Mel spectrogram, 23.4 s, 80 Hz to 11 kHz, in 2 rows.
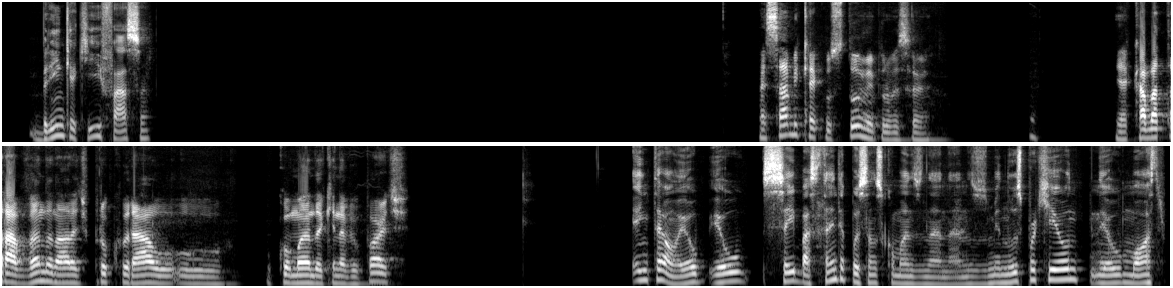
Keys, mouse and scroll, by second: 1.2 alt+click, 1.7 s, 4.6 click, 6.4 alt+click, 6.7 s, 7.6-9.0 drag, 9.6-10.9 drag, 10.9 middle click, 11.2 Tab, 11.4 scroll down 1, 11.9-12.2 drag, 12.7-13.3 middle drag, 13.3-15.7 right drag, 15.7 click, 16.0 drag, 16.3-19.4 middle drag.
